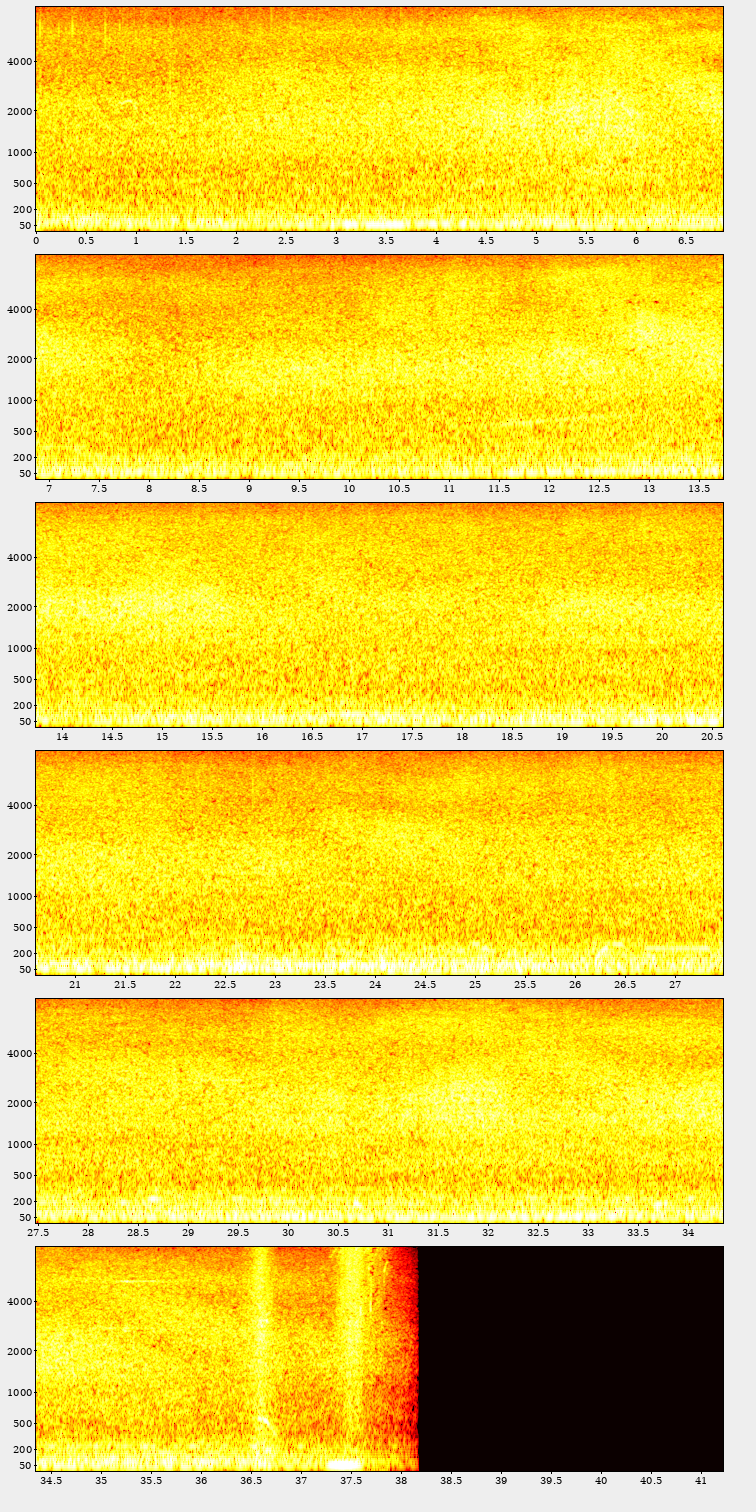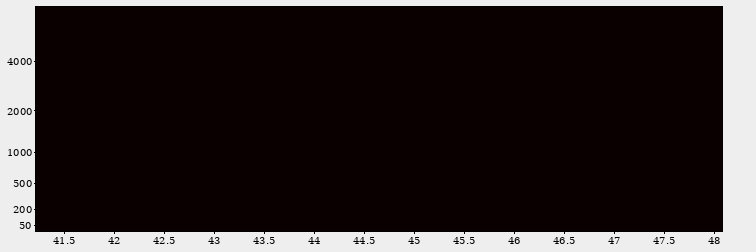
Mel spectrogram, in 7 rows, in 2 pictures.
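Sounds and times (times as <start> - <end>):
heavy rain and wind hiss: 0.0 - 35.0
wind rumble on microphone: 13.0 - 31.5.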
